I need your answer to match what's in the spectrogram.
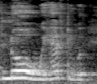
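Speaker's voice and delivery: loud panicked insistence from the husband; panicked urging. Retold or imitated. Husband panicking at wife to leave for hospital, loud urgent. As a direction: urge her out the door in a panic. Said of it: "I've never seen him panic like this".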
